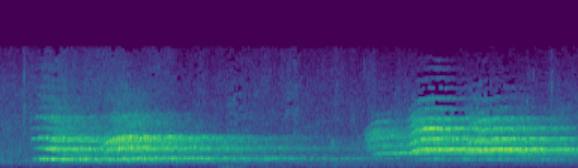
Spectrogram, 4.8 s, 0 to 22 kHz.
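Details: Niko, a beluga at Port of Nagoya Public Aquarium in Japan, recorded in training on 25 February 2024, gives two long, steady, richly harmonic whistles. The second begins with a quick upward slide, with soft low murmurs between them.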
